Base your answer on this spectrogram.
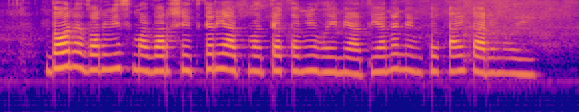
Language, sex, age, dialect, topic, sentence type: Marathi, female, 31-35, Northern Konkan, agriculture, statement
